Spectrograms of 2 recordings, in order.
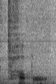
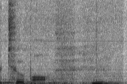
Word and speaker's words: tuple: is to store things in a tupple or Tuple not sure what pronunciation you like I I'll stick with tupple um basically TPP just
